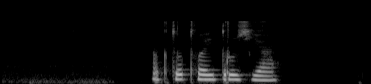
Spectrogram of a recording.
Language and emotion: Russian, neutral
